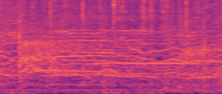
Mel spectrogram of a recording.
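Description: Cartoon soundtrack: voices calling out over a fast, steady low thudding.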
